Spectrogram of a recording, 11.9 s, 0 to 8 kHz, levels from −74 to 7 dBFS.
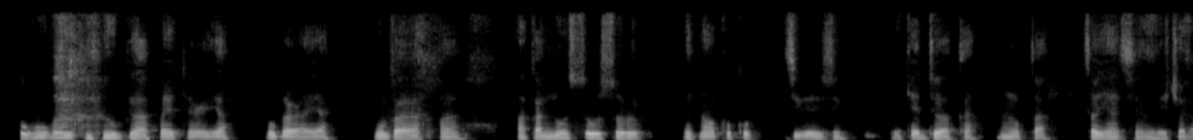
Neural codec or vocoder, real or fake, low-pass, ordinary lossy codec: codec, 16 kHz, 1.1 kbps, Voila-Tokenizer; fake; 7.2 kHz; MP3, 48 kbps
